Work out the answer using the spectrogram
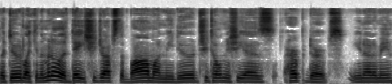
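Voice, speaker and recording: In a dry, close recording with no echo, a man speaks at a moderate pace with a fairly high pitch, a dark, mellow tone and monotone, flat intonation. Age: 20s. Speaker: podcast host. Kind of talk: casual monologue.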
